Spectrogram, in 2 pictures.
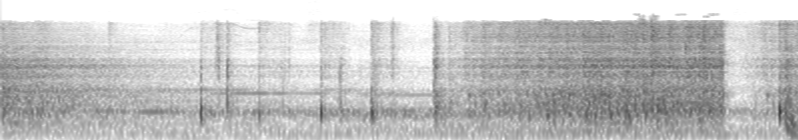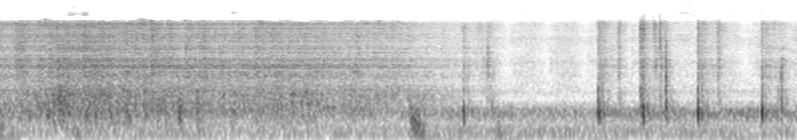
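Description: Fingers tap lightly on a glass touchscreen.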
